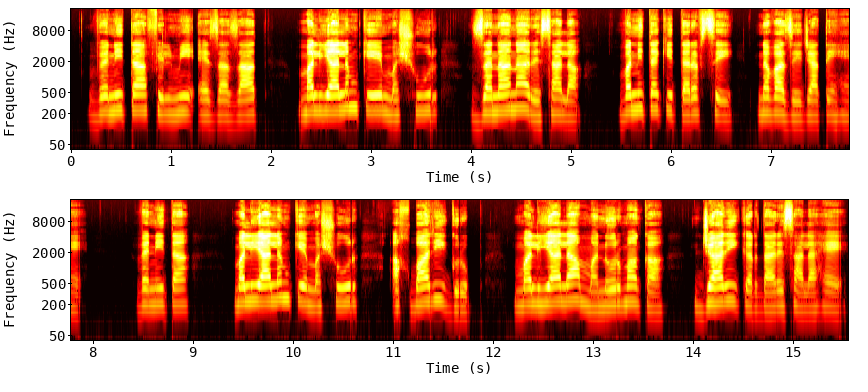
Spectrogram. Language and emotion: Urdu, neutral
